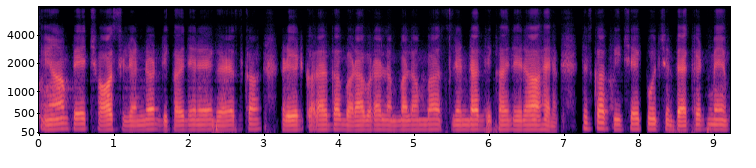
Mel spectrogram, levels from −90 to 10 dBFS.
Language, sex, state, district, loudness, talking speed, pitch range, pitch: Hindi, male, Haryana, Jhajjar, -22 LUFS, 170 wpm, 110-115 Hz, 110 Hz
